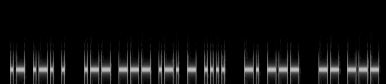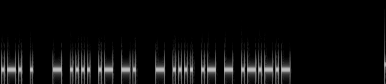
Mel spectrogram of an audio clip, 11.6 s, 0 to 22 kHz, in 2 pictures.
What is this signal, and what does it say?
Morse code, heard as a keyed tone, about 28 wpm, 700 Hz. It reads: ARE WORTH NO MORE THAN THAT.
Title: Sentences from Top 800 Words 28wpm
